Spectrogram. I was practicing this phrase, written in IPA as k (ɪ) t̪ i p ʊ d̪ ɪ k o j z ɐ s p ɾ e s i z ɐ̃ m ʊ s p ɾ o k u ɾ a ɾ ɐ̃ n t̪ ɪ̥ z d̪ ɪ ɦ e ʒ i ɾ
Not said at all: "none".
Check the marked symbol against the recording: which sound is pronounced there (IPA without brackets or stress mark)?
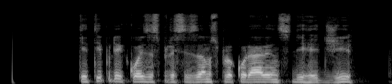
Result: ɪ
